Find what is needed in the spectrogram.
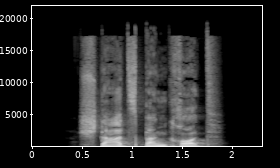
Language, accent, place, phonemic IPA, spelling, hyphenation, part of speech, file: German, Germany, Berlin, /ˈʃtaːt͡sbaŋˌkʁɔt/, Staatsbankrott, Staats‧bank‧rott, noun, De-Staatsbankrott.ogg
- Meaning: sovereign default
